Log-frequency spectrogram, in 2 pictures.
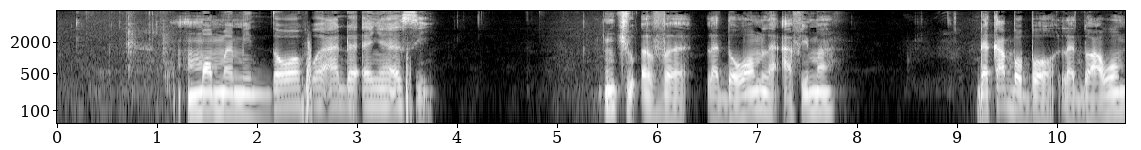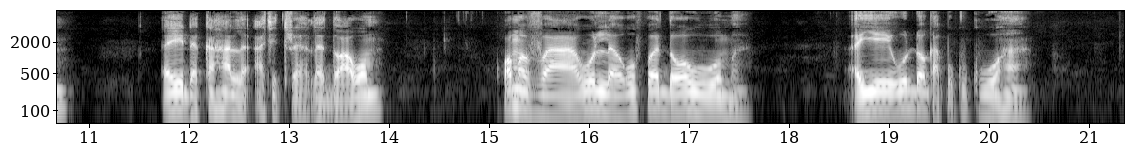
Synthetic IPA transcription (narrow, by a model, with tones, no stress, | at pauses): mɔ̃˨mə̃˨mĩ˨d̪ɔ˦wɔ˦ɸə˦a˨ɖə˦ʔə˦ɲɛ̃˦ə˦sḭ˨ | ŋũ˦t͡ʃu˦ʔə˨və˨ | lə˨d̪ɔ˨wɔ˦mlə˨ʔa˨fi˦mã˦ | ɖə˨ka˦bɔ˨bɔ˨lə˨d̪ɔ˨a˨wɔ˦m | ə˦jɛ˦ɖə˨ka˦ɦã˦lə˨ʔa̰˨t͡ɕi˨t̪ɾə̰˨lə˨d̪ɔ˨a˨wɔ˦m | wɔ̰˦mə̃˨və˨a˨wo˦lə˨wo˦ɸə˦d̪ɔ˦wɔ˦wu˦wo˦mə̃˨ | ə̰˦jɛ˦wo˦ɖɔ˦ɡa˨k͡po˨ku˦ku˦wo˦ɦã˦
